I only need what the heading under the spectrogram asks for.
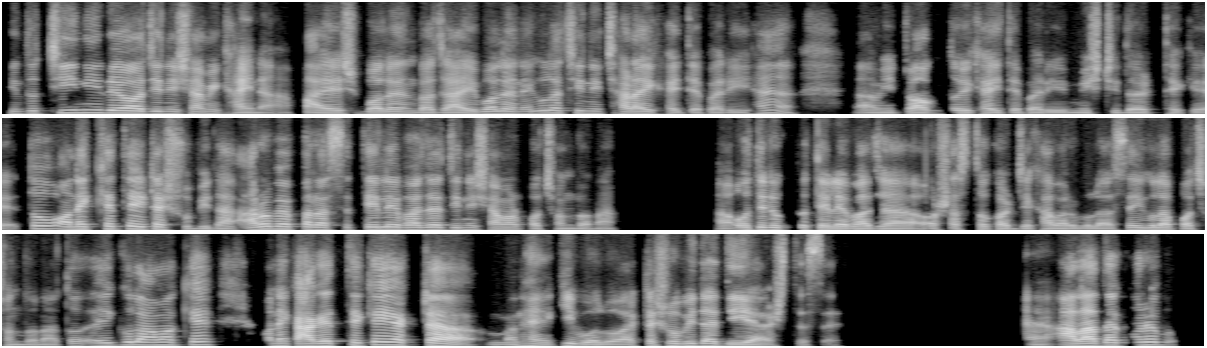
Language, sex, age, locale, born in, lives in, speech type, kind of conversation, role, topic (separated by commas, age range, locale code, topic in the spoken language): Bengali, male, 25-29, bn-BD, Bangladesh, Bangladesh, conversation, podcast, guest, নিয়মিত ব্যায়াম শুরু করার সহজ উপায় কী?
